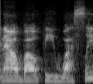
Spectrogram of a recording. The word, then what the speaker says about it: Wesley: First of Wesley. all, there is no T in his name. And secondly, just stop saying the T.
